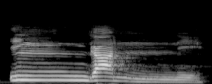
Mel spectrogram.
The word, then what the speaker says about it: inganni: The first N touches a G. Inganni.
